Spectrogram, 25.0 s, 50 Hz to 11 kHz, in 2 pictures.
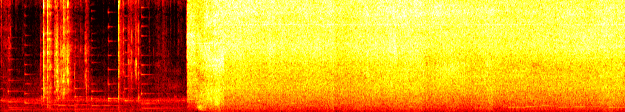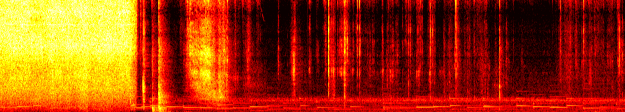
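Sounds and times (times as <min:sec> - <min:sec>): soft background music: 0:00.0 - 0:25.0
loud steady hiss: 0:03.8 - 0:15.3.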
